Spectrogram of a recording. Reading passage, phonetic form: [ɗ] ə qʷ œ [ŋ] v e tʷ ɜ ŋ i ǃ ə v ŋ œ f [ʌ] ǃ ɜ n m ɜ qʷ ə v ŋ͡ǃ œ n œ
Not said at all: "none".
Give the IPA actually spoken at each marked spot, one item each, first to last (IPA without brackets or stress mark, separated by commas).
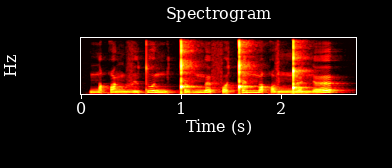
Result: n, ŋ, ʌ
